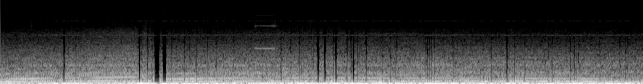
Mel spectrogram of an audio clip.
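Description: Porsche 911 Turbo S's twin-turbo flat-six at full throttle, heard from inside the cabin: the revs climb, drop with a quick upshift of the freshly repaired PDK dual-clutch gearbox about a second and a half in, then climb again and level off.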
